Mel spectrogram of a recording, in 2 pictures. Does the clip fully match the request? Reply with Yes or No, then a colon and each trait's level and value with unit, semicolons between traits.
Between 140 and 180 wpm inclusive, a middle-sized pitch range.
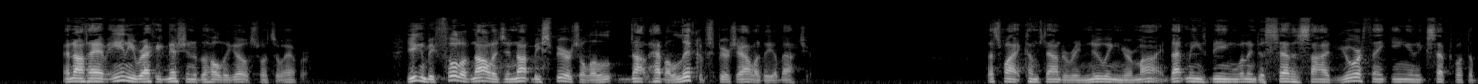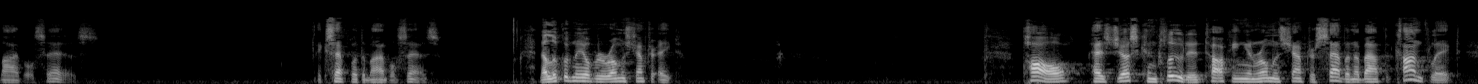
Yes: average, 160 wpm; average, 4.0 semitones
